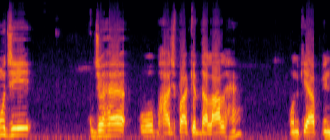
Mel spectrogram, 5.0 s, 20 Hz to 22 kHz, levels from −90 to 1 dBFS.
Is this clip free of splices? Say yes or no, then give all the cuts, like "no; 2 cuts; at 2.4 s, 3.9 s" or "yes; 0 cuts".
yes; 0 cuts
